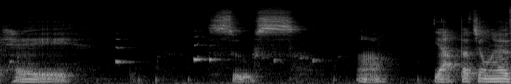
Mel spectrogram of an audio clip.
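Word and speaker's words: Jesús: Maybe you're asking about the Spanish Jesus. That would be like hey, sus.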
